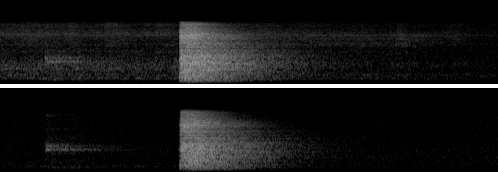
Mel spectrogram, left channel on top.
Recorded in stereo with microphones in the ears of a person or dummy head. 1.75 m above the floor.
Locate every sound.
0.5 s crushing: 40° left (ahead or behind), 2 m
